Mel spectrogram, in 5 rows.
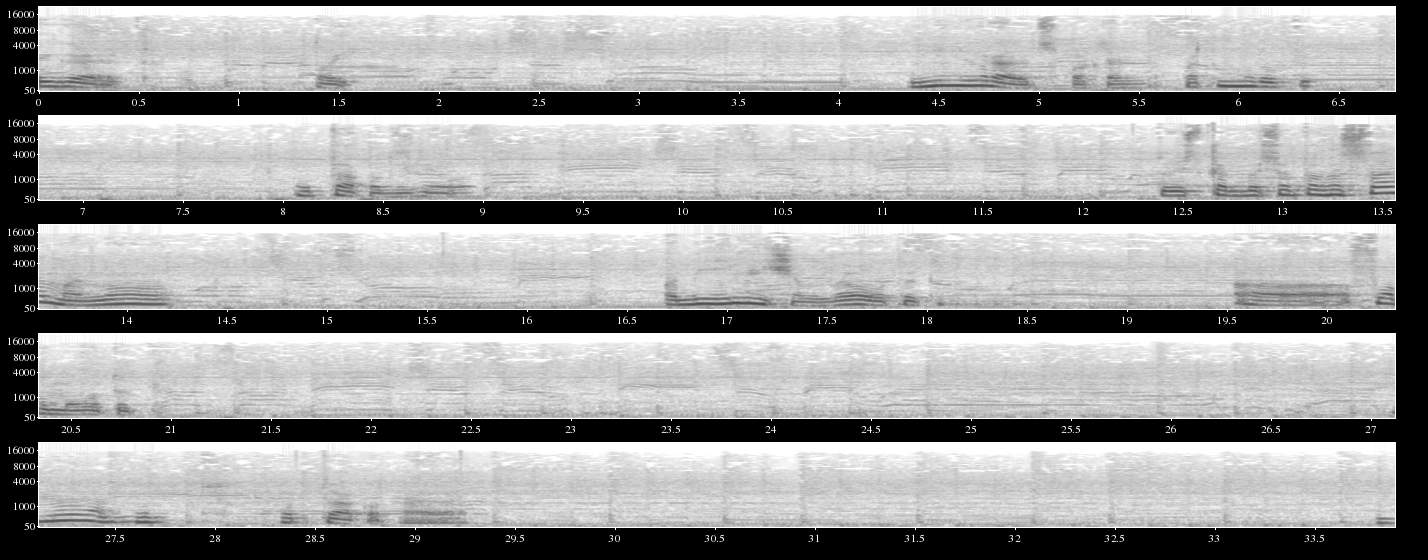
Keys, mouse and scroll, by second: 0.0-1.2 drag, 1.2 ctrl+z, 2.7-10.0 drag, 10.7-15.7 drag, 15.9-20.9 drag, 21.8-26.8 drag, 28.9-33.9 drag.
